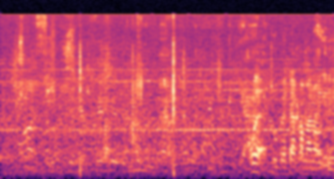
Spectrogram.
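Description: Men's voices chattering and calling out across an open football pitch, one voice louder about three seconds in, with a few short sharp knocks.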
